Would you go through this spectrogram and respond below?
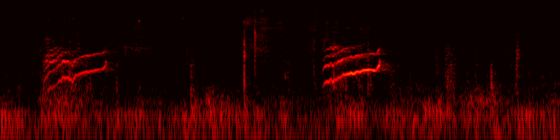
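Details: Kittens one day after birth, indoors with their mother cat in a soft bed: two faint rising mews about three seconds apart over a low background hum.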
